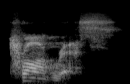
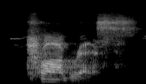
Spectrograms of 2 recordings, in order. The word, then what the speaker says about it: progress: of this word is progress notice that the stress is on the first syllable progress progress here are a few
